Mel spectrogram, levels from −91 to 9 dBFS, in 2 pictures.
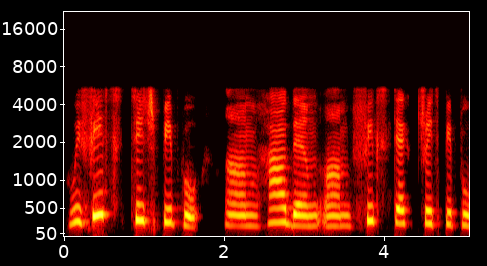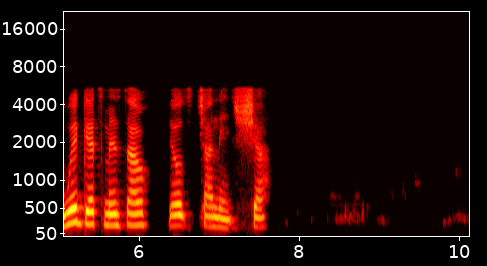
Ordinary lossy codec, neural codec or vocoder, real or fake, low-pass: none; codec, 16 kHz, 1 kbps, X-Codec, HuBERT features, trained on LibriSpeech; fake; 5.4 kHz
